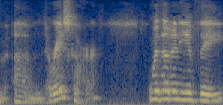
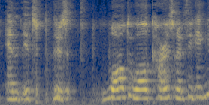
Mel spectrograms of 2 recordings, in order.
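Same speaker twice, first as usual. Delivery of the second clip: ordinary talk, nothing marked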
